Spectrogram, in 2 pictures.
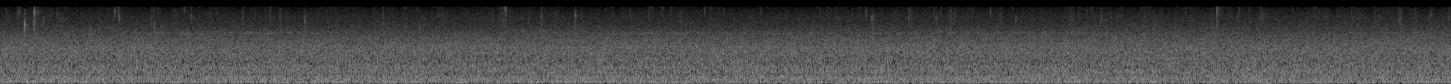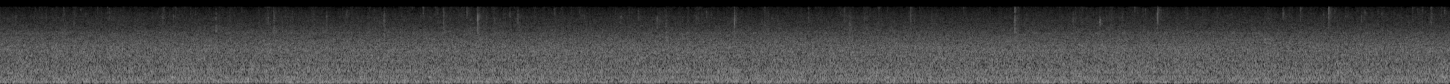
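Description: Steady rain falling, with scattered ticks of individual drops striking a surface.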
